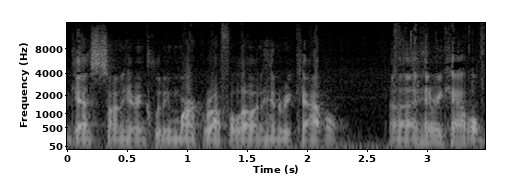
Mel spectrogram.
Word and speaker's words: Ruffalo: Just by the way, in watching Mark Ruffalo on Letterman, yep. – I learned something very important. – Yes. – It is Ruffalo, rhymes with buffalo.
